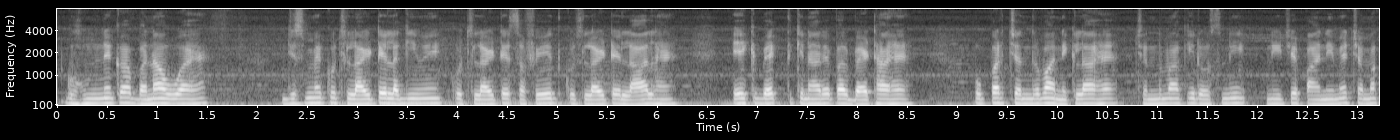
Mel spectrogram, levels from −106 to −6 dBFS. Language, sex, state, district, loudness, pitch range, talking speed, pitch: Hindi, male, Uttar Pradesh, Gorakhpur, -21 LUFS, 135-145 Hz, 160 wpm, 140 Hz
